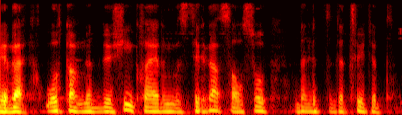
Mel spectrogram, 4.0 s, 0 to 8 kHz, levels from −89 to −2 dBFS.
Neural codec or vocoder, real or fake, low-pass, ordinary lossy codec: codec, 24 kHz, 0.9 kbps, WavTokenizer, medium music audio release; fake; 7.2 kHz; none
